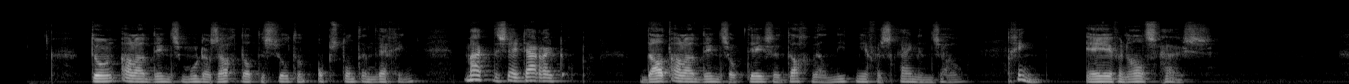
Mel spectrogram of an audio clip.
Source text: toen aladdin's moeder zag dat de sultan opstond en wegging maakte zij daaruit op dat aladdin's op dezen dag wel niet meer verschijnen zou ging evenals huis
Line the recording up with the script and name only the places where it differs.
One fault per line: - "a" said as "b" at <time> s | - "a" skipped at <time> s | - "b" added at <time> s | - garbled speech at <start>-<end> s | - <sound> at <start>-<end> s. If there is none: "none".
none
